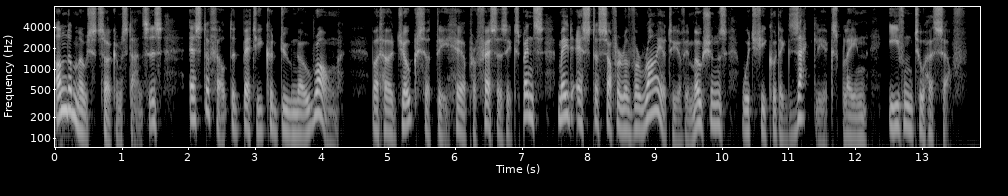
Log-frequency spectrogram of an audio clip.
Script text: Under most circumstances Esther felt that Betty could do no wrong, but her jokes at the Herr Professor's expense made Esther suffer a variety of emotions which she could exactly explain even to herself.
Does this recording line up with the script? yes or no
yes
